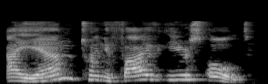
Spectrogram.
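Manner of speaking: slow, careful English model sentence; slow model answer. Shown as a demonstration. Teacher modelling a slow answer for students. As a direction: spell out each word slowly for students. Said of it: "Então, você responde".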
